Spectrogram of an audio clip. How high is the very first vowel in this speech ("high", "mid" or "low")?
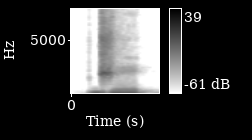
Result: mid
